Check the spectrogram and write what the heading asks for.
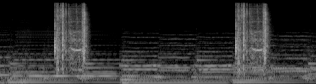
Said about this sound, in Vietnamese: Bọn mình cùng chụp với nhau vài kiểu ở đây nhé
